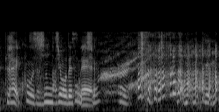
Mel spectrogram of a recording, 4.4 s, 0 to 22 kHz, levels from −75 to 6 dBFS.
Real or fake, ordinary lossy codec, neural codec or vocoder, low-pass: fake; none; codec, 16 kHz, 4 kbps, FunCodec, trained on LibriTTS, 50 frames a second; none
